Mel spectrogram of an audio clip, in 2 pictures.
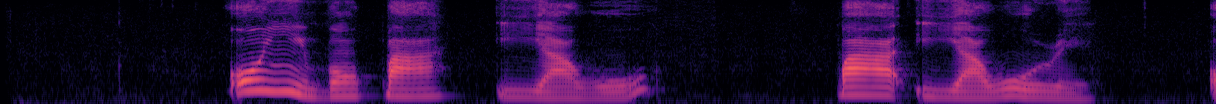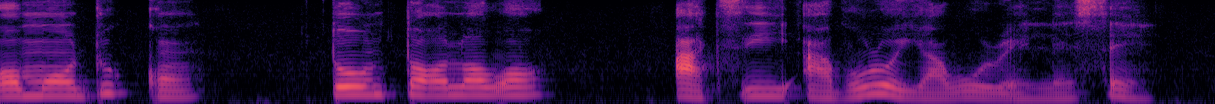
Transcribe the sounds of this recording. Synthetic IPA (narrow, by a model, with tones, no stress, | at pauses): o˦j̃ĩ˦˨bɔ̃˧k͡pa˧ | i˨ja˨wo˨˦ | k͡pa˦i˨ja˨wo˨˦˨ɾɛ˨ | ɔ˧mɔ̃˧o˧du˦kã˧ | to˦n̩˦tɔ˦ɔ˧lɔ˦wɔ˦ | a˦˨ti˧a˨bu˨˦ɾo˦˨i˨ja˨wo˨˦˨ɾɛ̰˨lɛ˨˦sɛ˦˨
